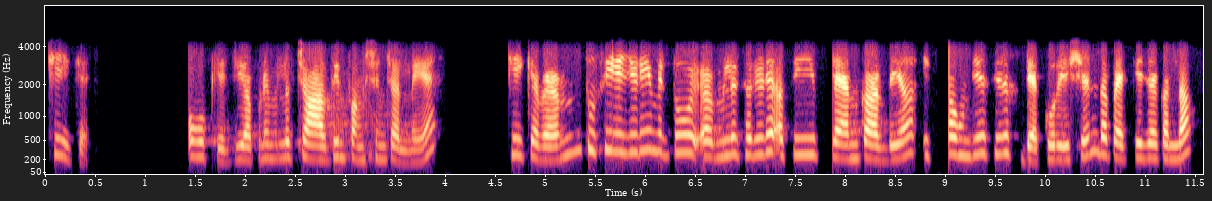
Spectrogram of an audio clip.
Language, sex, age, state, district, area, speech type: Punjabi, female, 30-45, Punjab, Fatehgarh Sahib, urban, conversation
